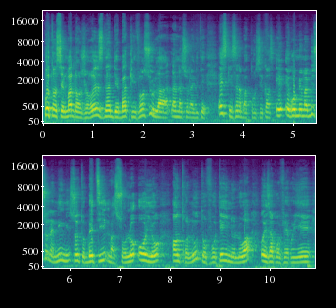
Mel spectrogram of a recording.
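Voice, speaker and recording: A man's voice: a little high, fairly quick, few pauses, mellow. A man moderating a political talk show debate, trying to keep order among the panelists. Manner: tries to keep order, repeats pleas.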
